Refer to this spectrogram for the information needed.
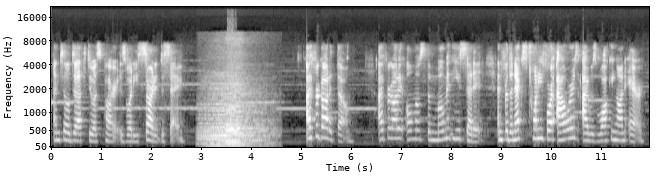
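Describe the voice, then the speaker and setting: A woman's voice: a little high, sing-song, moderate pace, muffled recording, music in the background. A young woman playing an ambitious, blunt, easily rattled career woman in a 1940s-style suspense radio play. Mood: confiding, tense. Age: young adult.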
